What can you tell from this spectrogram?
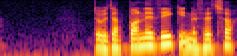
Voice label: "boneddig", welsh

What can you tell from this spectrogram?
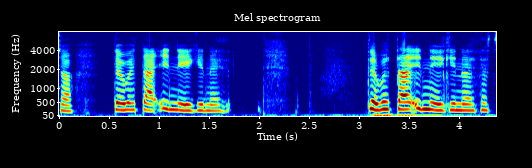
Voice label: "unig", Welsh

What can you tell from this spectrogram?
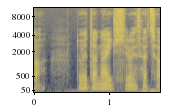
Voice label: "naill", welsh

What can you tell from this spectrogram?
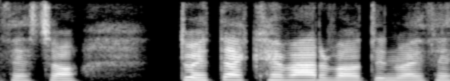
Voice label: "cyfarfod", Welsh

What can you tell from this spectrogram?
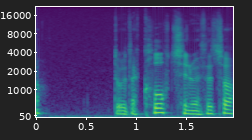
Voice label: "clwt", Welsh

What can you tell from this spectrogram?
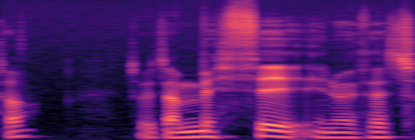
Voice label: "methu", Welsh

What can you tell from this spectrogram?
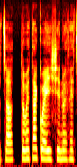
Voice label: "gweill", Welsh

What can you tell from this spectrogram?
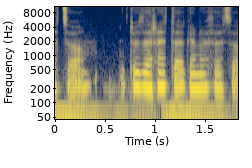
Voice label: "rhedeg", Welsh

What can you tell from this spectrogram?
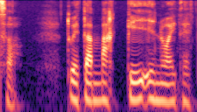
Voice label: "magu", Welsh

